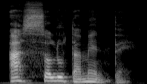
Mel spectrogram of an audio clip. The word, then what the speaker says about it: assolutamente: So in English it's ABS. In Italian it's ASS. And when you see a double letter in Italian like this, you do have to emphasize it a little bit more. So it's assolutamente.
